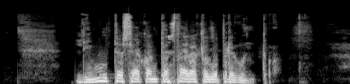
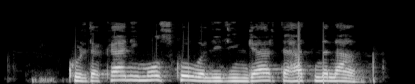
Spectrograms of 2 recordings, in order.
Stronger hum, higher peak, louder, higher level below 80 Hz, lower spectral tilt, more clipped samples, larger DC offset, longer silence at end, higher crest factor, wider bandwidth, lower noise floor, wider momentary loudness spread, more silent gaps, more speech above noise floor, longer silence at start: neither; about the same, 0 dBFS vs 0 dBFS; first, -9 LUFS vs -13 LUFS; first, -34 dBFS vs -48 dBFS; second, -5.5 dB/octave vs -8.5 dB/octave; neither; neither; first, 0.75 s vs 0.5 s; about the same, 10 dB vs 12 dB; first, 11.5 kHz vs 7.8 kHz; about the same, -34 dBFS vs -34 dBFS; first, 21 LU vs 6 LU; neither; about the same, 25 dB vs 22 dB; second, 0.2 s vs 0.4 s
